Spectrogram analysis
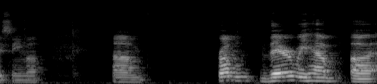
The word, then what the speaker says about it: CYMA: so good job there seema or saima however you know people pronounce things all sorts of all sorts of different kinds of ways i'm going to say sema from there we have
